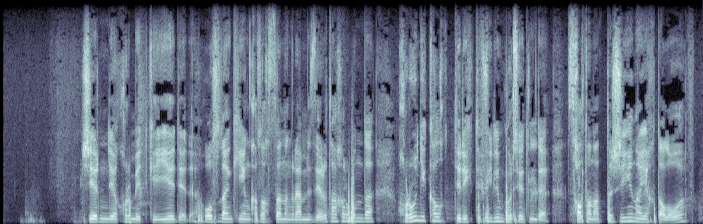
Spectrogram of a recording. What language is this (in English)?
Kazakh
